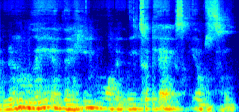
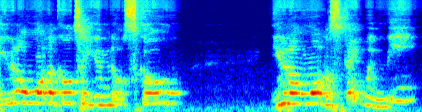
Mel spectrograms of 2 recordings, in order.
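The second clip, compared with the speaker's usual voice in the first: pleading disbelief; 10 semitones higher, 3 dB louder than usual. Retold or imitated. Mother pleading with crying son.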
